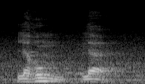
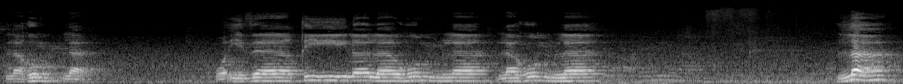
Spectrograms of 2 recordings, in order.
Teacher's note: disebut izhar syafawi yaitu benar-benar nampak mimnya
